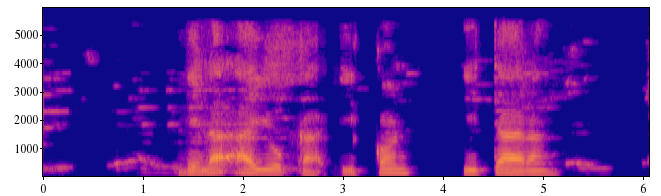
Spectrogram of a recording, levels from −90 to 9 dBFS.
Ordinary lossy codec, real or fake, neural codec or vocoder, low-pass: AAC, 24 kbps; real; none; 5.4 kHz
